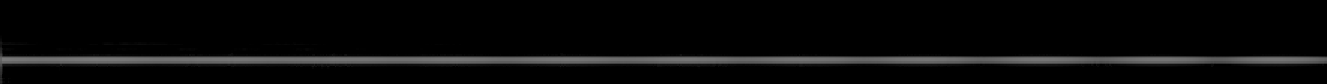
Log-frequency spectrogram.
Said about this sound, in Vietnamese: hình dung âm thanh của tiếng chuông massage cho đôi chân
